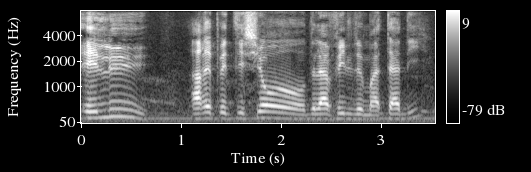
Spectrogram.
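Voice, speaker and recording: A middle-aged lawyer, recounting memories in an unhurried way, pausing and restarting as he goes. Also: a little high, background noise. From DR Congo. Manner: unhurried, reminiscing with pauses and restarts. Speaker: lawyer and former movement spokesperson. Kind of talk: reflective storytelling.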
